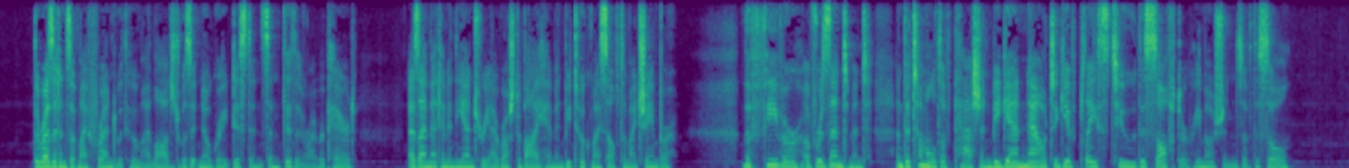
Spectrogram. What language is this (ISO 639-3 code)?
eng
